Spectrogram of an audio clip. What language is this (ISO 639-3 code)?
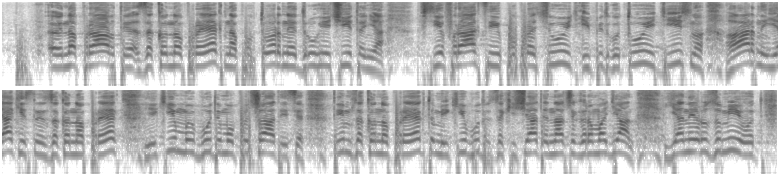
ukr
